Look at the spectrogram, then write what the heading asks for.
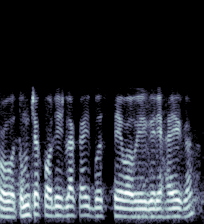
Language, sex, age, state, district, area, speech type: Marathi, male, 18-30, Maharashtra, Ahmednagar, urban, conversation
